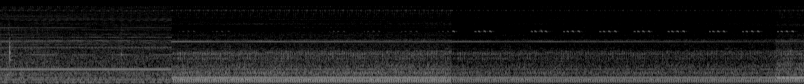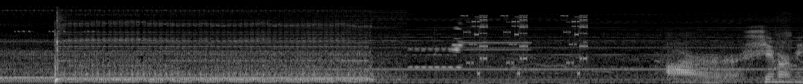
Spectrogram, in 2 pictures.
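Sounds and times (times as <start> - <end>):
mechanical hum with high whine: 0.0 - 16.0
faint high chirps: 12.1 - 14.0.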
